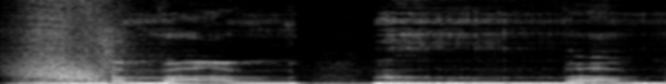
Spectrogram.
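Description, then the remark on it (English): A dog makes drawn-out, howling vocalizations that bend into a speech-like "mama" sound, repeated in a couple of loud bursts with a brief pause between them. “Mama. A dog communicating. Mama.”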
